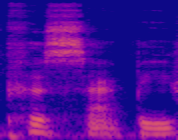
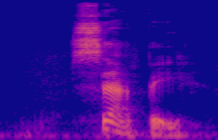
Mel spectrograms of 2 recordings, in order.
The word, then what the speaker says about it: Sappy: Psyduck's name is Sappy, which I've been pronouncing Psappy for some reason, despite the fact that the original intention was the fact that Psyduck was spelt with a P, so therefore Sappy.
